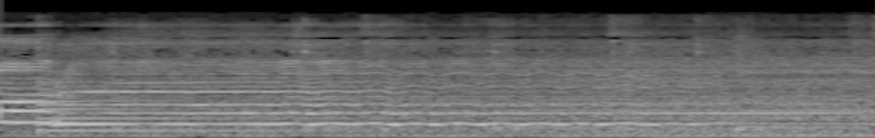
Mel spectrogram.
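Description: A man's voice holds one long, wavering final note over the ringing notes of a steel-string acoustic guitar, closing the song.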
